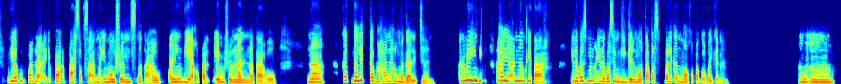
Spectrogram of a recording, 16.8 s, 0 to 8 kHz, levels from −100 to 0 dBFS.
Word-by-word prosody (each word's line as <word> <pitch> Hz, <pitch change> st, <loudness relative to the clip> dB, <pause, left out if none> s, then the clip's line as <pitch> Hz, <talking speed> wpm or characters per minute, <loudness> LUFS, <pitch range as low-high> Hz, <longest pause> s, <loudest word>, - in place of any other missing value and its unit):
hindi 320 Hz, +3 st, 0 dB
ako 330 Hz, 0 st, -2 dB
pala 300 Hz, -1 st, 0 dB, 0.2 s
pa 295 Hz, -1 st, +2 dB
pasok 280 Hz, +1 st, -1 dB
sa 275 Hz, -, -1 dB
ano, 250 Hz, +1 st, -3 dB
emotions 240 Hz, -2 st, +1 dB
na 225 Hz, -1 st, -4 dB
tao 200 Hz, 0 st, -1 dB
or 250 Hz, -, +1 dB
hindi 260 Hz, -1 st, +2 dB
ako 260 Hz, 0 st, 0 dB
pa 235 Hz, -1 st, +1 dB
emosyonal 230 Hz, -2 st, +2 dB
na 210 Hz, -1 st, 0 dB
tao. 180 Hz, -2 st, 0 dB, 0.6 s
Na 265 Hz, -1 st, +3 dB, 0.4 s
kahit 385 Hz, 0 st, 0 dB
galit 375 Hz, +3 st, +4 dB
ka, 335 Hz, -1 st, +3 dB
bahala 285 Hz, +3 st, -1 dB
kang 295 Hz, -1 st, -3 dB
magalit 210 Hz, -5 st, +1 dB
diyan. 170 Hz, -3 st, -7 dB, 0.5 s
Alam 355 Hz, +4 st, -1 dB
mo -, -, +5 dB
yung 395 Hz, -, +5 dB
hindi 355 Hz, -, +2 dB, 0.3 s
hahayaan 365 Hz, +1 st, +2 dB
lang 345 Hz, -1 st, +1 dB
kita. 245 Hz, -7 st, +1 dB, 0.5 s
Ilabas 325 Hz, +3 st, +2 dB
mo 335 Hz, -, -1 dB
nang 320 Hz, -, -8 dB
ilabas 295 Hz, -1 st, +1 dB
yung 285 Hz, -3 st, 0 dB
gigil 245 Hz, -1 st, +2 dB
mo 230 Hz, -, +3 dB
tapos 275 Hz, 0 st, -1 dB
balikan 280 Hz, +2 st, -1 dB
mo 240 Hz, -2 st, +2 dB
ko 250 Hz, -, -2 dB
'pag 245 Hz, -1 st, -4 dB
okey 200 Hz, -2 st, -4 dB
ka 190 Hz, -, -7 dB
na. 190 Hz, -1 st, -19 dB, 1.4 s
Mm. 235 Hz, -3 st, +1 dB
255 Hz, 170 wpm, -23 LUFS, 235-300 Hz, 1.4 s, mo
